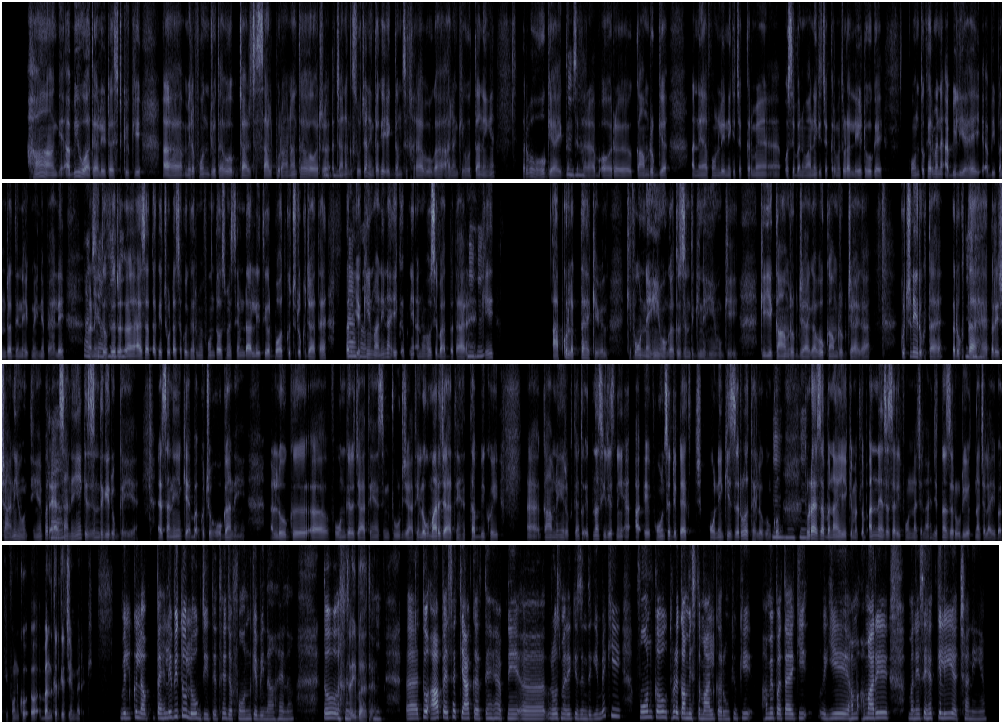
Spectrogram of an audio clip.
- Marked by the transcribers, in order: in English: "लेटेस्ट"; tapping; in English: "लेट"; other background noise; in English: "सीरियस"; in English: "डिटैच"; in English: "अननेसेसरी"; chuckle
- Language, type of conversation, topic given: Hindi, podcast, फोन के बिना आपका एक दिन कैसे बीतता है?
